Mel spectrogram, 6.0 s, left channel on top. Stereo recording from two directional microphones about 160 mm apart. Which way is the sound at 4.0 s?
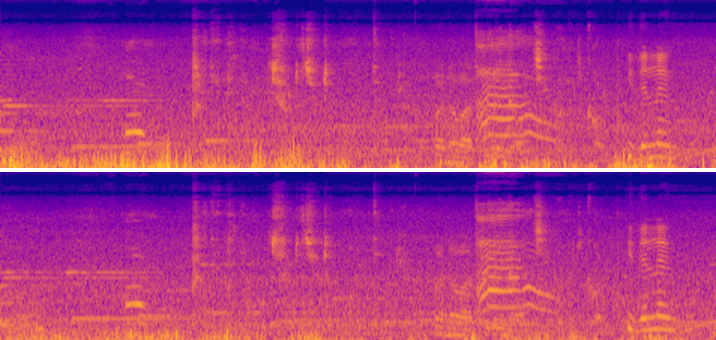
10° right (ahead or behind).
